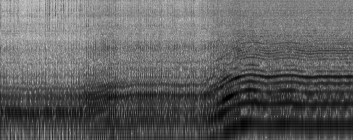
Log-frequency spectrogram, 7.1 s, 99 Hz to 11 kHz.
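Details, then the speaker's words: New Henghai 2.5 HP air-cooled Chinese outboard, first start out of water, warmed up: steady rasp climbing sharply to full throttle and holding clean and even; owner finds it a bit too fast but powerful; normal full-throttle run. "Too fast, I think. But it's a pretty powerful little machine."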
